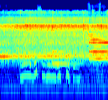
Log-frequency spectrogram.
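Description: Heavy rain falling as a steady hiss, with a quiet voice murmuring low underneath. Sustained musical notes come in near the end.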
